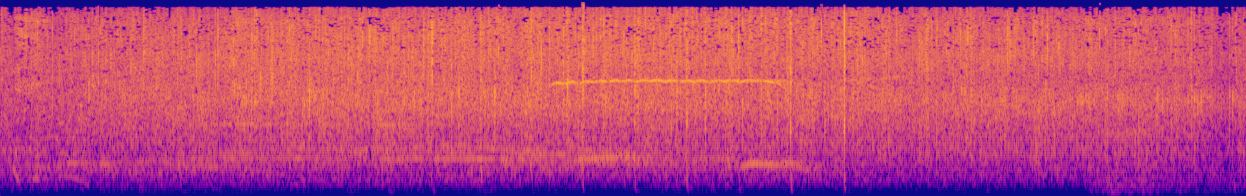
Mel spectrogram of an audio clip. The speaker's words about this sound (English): And I want to wish all of you fathers, if you're a father, would you stand up and let the women all clap for you?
